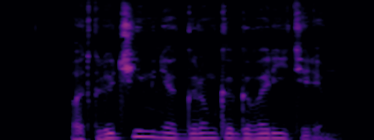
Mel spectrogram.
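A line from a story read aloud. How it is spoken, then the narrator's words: Quiet. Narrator (Russian): тихо сказал Пруф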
